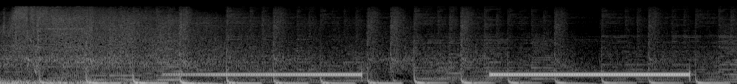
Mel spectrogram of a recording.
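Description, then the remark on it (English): A phone call to a contest winner rings out with two long, steady ringback tones separated by a pause, heard over a quiet rhythmic music bed with a regular low beat. No one speaks. “Okay, well, you foiled our whole plan of pretending to be telemarketers.”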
